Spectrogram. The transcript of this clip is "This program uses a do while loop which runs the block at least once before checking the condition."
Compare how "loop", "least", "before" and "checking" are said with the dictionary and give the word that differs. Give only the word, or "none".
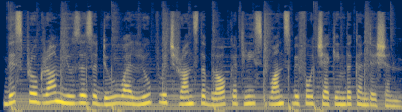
none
